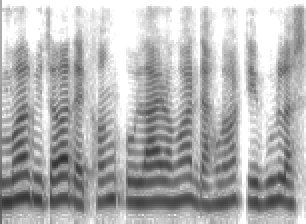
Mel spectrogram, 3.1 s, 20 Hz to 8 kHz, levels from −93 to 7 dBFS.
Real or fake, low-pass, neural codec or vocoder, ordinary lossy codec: fake; 7.2 kHz; codec, 16 kHz in and 24 kHz out, 0.9 kbps, LongCat-Audio-Codec, four codebook decoder; Opus, 64 kbps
